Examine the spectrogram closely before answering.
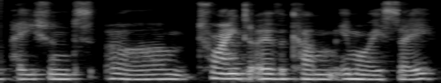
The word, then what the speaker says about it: MRSA: um trying to overcome MRSA or Mera as some people pronounce it um you know that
